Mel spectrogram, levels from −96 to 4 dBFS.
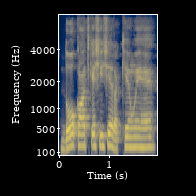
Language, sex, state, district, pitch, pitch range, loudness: Hindi, male, Uttar Pradesh, Shamli, 175 Hz, 170-190 Hz, -14 LUFS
